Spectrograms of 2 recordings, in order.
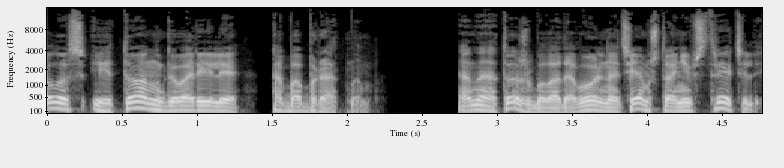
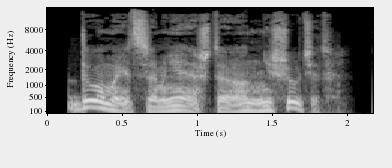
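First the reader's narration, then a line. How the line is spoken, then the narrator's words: Thoughtful speech. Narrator (Russian): задумчиво произнес Мильвио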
